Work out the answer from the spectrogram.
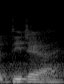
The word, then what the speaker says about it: DJI: It's G. It's G. It's no, DJI. DJI. Sorry.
